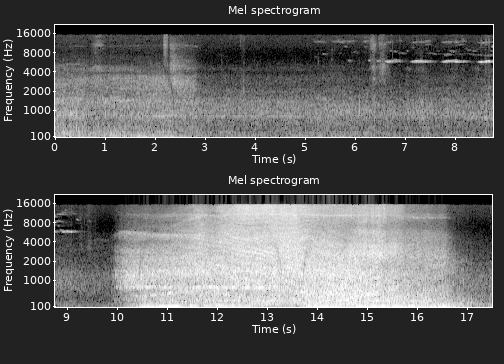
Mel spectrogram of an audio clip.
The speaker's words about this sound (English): A loud garbage truck.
